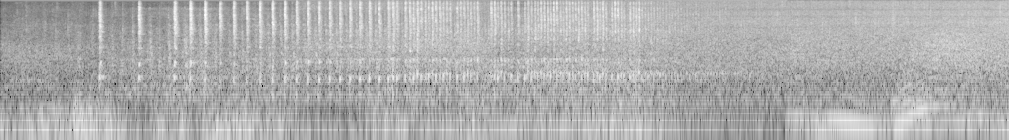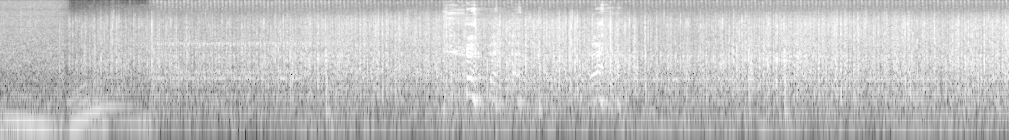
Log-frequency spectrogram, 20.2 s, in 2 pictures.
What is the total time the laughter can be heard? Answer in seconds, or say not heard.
2 s.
